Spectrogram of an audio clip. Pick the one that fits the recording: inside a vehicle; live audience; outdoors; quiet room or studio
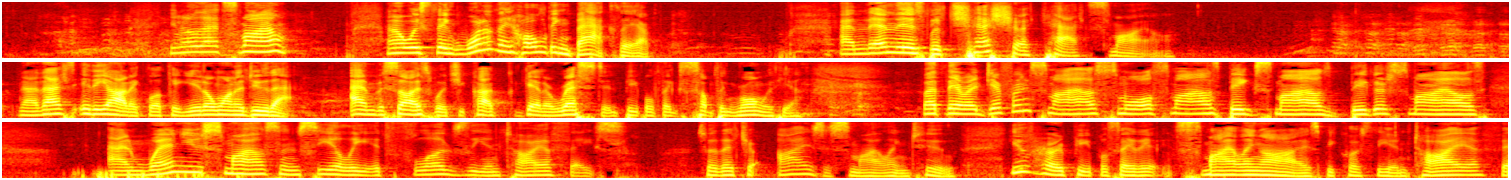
live audience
